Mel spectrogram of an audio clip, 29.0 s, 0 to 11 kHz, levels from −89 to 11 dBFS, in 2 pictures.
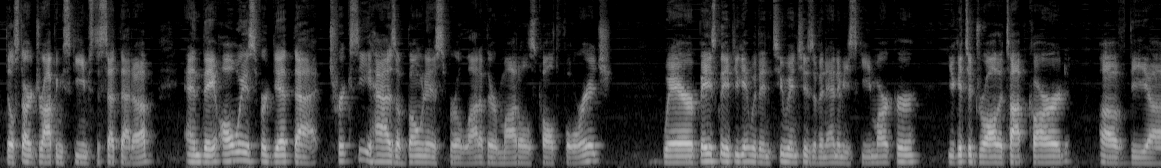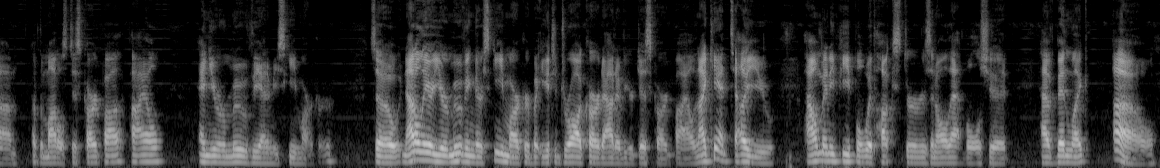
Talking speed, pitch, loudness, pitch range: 205 wpm, 125 Hz, -24 LUFS, 115-135 Hz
